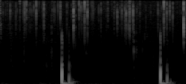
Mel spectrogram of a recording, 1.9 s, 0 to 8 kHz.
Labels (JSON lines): {"label": "biophony, double pulse", "recorder": "SoundTrap 300"}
